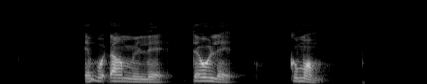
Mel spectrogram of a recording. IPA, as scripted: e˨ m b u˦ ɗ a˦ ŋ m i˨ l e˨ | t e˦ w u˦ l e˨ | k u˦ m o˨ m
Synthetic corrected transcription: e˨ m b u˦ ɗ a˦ ŋ m i˨ l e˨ | t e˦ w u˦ l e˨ | k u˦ m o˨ m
